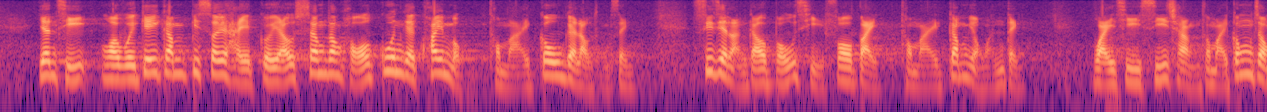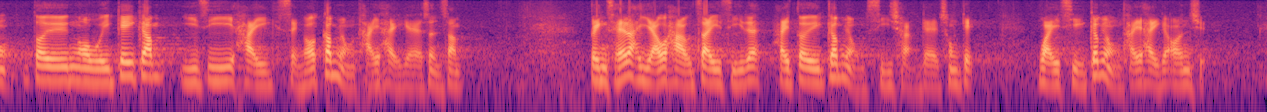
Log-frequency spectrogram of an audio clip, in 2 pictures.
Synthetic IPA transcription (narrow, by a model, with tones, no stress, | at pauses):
jɐ˥nt͡sʰiː˨˧ŋɔː˧jwuː˨˧jke˥jkɐ˥mpiː˥t̚sɵ˥ɥɦɐ˨jkɵ˧ɥjɐ˨˧wsœː˥ŋt̪ɔ˥ŋhɔː˨˥kuː˥nkɛː˧kʰɐ˥jmo˨˩wt̪ʰʊ˨˩ŋmaː˨˩jko˥wkɛː˧lɐ˨˩wt̪ʊ˨˩ŋsɪ˧ŋ | siː˥nt͡siː˧lɐ˨˩ŋkɐ˧wpo˨˥wt͡sʰiː˨˩fɔː˧pɐ˨jt̪ʰʊ˨˩ŋmaː˨˩jkɐ˥mjʊ˨˩ŋwɐ˨˥nt̪ɪ˨˩ŋ | wɐ˨˩jt͡sʰiː˨˩siː˨˧t͡ʃʰœː˨˩ŋt̪ʰʊ˨˩maː˨˩jkʊ˥ŋt͡sʊ˨ŋt̪ɵ˧ɥŋɔː˧jwuː˨˧jke˥jkɐ˥mjiː˨˩t͡siː˨˧hɐ˨jsɪ˨˩ŋkɔː˨˥kɐ˥mjʊ˨˩ŋt̪ʰɐ˨˥jɦɐ˨jkɛː˧sɵ˧nsɐ˥m | pɪ˨ŋt͡sʰɛː˨˥lɛ˥hɐ˨jɐ˨˧wɦaː˨wt͡sɐ˧jt͡siː˨˥lɛː˥hɐ˨˩jt̪ɵ˧ɥkɐ˥mjʊ˨˩ŋsiː˨˧t͡ʃʰœ̰ː˨˩ŋkɛː˧t͡sʰʊ˥ŋkɪ˥k̚ | wɐ˨˩jt͡sʰiː˨˩kɐ˥mjʊ˨˩ŋt̪ʰɐ˨˥jɦɐ˨jkɛː˧ʔɔː˥nt͡ʃʰyː˨˩n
